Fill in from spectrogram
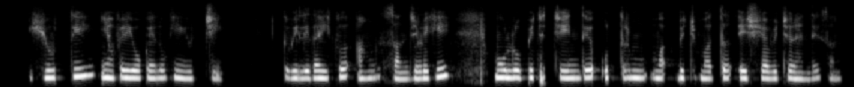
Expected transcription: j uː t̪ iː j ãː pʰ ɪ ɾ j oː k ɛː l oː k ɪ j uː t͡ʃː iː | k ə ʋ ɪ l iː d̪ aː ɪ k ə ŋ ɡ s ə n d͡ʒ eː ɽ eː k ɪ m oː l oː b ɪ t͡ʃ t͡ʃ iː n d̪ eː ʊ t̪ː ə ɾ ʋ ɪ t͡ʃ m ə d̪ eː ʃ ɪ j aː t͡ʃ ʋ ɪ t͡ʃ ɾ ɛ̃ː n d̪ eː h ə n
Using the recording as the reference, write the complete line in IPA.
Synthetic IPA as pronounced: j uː t̪ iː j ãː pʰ ɪ ɾ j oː k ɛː l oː k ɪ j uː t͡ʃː iː | k ə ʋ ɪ l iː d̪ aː ɪ k ə ŋ ɡ s ə n d͡ʒ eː ɽ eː k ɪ m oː l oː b ɪ t͡ʃ t͡ʃ iː n d̪ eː ʊ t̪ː ə ɾ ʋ ɪ t͡ʃ m ə d̪ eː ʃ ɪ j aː ʋ ɪ t͡ʃ ɾ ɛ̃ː n d̪ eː s ə n

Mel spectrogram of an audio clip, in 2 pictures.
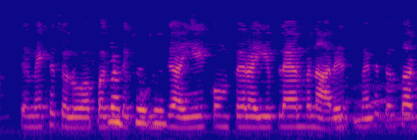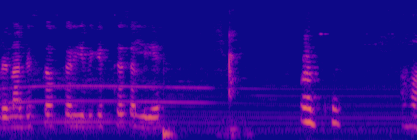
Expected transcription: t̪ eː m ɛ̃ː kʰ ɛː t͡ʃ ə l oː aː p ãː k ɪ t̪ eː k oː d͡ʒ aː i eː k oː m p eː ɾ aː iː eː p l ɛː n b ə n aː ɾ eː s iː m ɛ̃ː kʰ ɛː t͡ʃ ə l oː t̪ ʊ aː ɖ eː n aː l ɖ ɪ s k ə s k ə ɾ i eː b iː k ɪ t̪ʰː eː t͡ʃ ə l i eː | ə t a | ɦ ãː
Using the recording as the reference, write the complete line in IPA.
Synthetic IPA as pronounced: t̪ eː m ɛ̃ː kʰ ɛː t͡ʃ ə l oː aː p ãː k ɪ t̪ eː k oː d͡ʒ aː i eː k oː m p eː ɾ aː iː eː p l ɛː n b ə n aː ɾ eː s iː m ɛ̃ː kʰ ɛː t͡ʃ ə l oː t̪ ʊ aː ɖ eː n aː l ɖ ɪ s k ə s k ə ɾ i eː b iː k ɪ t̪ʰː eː t͡ʃ ə l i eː | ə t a | ɦ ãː

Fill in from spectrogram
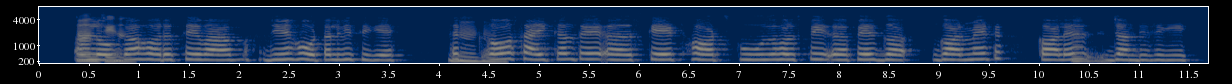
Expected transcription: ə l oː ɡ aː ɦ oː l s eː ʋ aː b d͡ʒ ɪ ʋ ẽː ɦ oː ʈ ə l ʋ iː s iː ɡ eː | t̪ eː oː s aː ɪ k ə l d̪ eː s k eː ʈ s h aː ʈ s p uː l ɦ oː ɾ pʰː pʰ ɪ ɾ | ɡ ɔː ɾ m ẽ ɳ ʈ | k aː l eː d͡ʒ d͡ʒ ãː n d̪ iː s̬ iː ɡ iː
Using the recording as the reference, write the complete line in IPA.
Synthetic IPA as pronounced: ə l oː ɡ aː ɦ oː ɾ s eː ʋ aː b d͡ʒ ɪ ʋ ẽː ɦ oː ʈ ə l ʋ iː s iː ɡ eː | t̪ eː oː s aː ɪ k ə l t̪ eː s k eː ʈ s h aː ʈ s k uː l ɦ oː ɾ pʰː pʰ ɪ ɾ | ɡ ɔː ɾ m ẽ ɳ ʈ | k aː l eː d͡ʒ d͡ʒ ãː n d̪ iː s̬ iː ɡ iː

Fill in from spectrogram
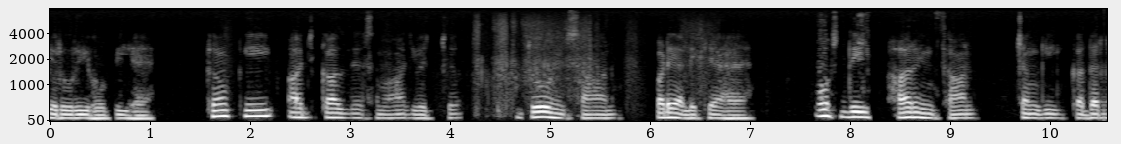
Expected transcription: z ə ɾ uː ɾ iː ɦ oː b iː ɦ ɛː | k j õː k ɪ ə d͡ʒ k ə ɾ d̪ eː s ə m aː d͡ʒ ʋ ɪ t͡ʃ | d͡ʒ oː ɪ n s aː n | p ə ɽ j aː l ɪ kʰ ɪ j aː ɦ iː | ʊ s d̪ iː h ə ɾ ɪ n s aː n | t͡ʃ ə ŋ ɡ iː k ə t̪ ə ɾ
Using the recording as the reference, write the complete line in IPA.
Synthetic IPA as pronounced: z ə ɾ uː ɾ iː ɦ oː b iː ɦ ɛː | k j õː k ɪ ə d͡ʒ k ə l d̪ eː s ə m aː d͡ʒ ʋ ɪ t͡ʃ | d͡ʒ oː ɪ n s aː n | p ə ɽ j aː l ɪ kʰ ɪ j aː ɦ ɛː | ʊ s d̪ iː h ə ɾ ɪ n s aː n | t͡ʃ ə ŋ ɡ iː k ə d̪ ə ɾ

